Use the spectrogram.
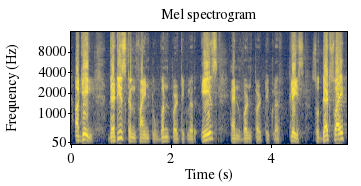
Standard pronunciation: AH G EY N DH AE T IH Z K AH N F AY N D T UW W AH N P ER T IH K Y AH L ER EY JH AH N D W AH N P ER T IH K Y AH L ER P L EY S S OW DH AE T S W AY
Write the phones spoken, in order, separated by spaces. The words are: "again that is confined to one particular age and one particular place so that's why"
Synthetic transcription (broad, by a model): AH G EY N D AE T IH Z K AH N F AY N D T UW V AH N P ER T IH K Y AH L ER EY Z AH N D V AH N P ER T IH K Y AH L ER P L EY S S OW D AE T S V AY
